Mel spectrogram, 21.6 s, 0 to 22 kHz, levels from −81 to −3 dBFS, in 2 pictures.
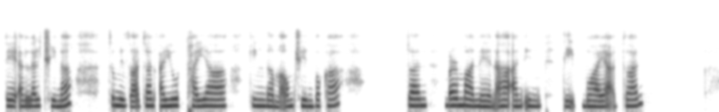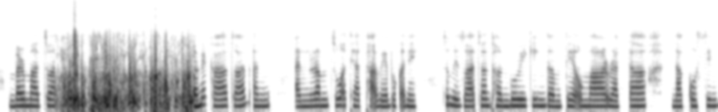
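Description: From 11.59 s to 13.87 s the speech gives way to a codec payload misread: the frames are still decoded as AMR-WB, but with the bit fields taken from the wrong positions, which points to octet-aligned packing being read as bandwidth-efficient. The result is garbled noise and warble that barely tracks the talker and bears no sense of the original speech. Before and after this stretch the AMR-WB coding at 12.65 kbit/s sounds clear, with only light codec colouring.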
